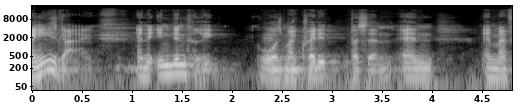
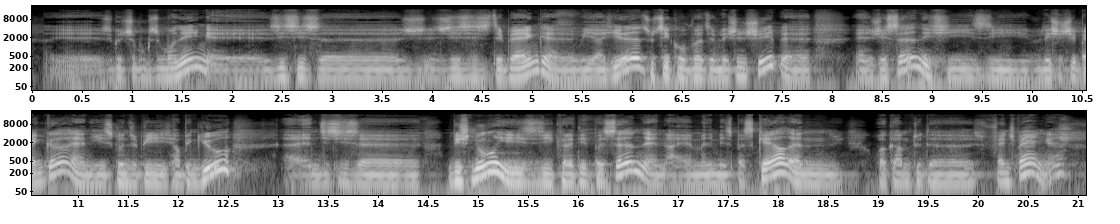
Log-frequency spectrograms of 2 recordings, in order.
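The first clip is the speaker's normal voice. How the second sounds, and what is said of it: Imitated French accent. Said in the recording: “my French boss, if I may, in French, you know, in the French accent”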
